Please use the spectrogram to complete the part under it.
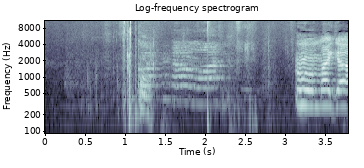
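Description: A young girl speaks with animation close to the microphone.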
